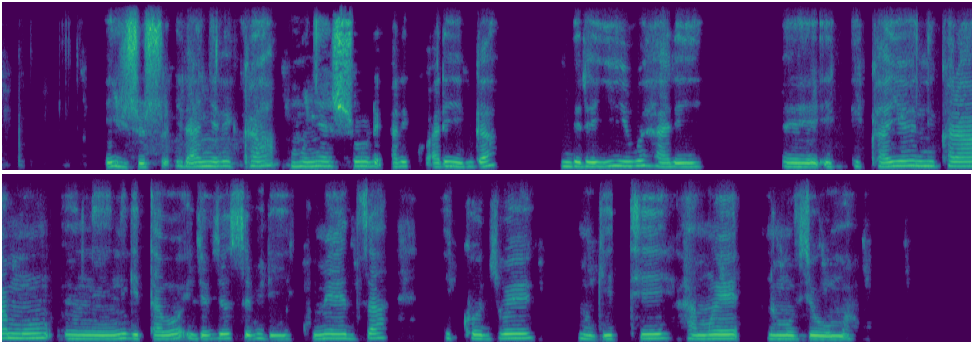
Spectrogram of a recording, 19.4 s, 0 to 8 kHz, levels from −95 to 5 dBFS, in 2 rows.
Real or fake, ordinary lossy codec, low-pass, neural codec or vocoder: real; Opus, 32 kbps; 7.2 kHz; none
